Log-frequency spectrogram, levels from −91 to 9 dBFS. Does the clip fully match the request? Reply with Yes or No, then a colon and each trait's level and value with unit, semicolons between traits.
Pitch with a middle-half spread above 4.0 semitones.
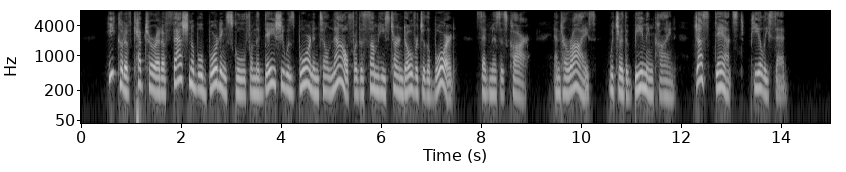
Yes: average, 5.1 semitones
